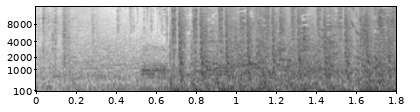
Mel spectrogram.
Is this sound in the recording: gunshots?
yes

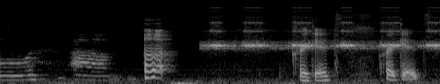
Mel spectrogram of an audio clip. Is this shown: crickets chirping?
yes

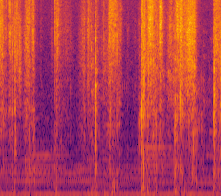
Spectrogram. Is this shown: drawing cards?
yes

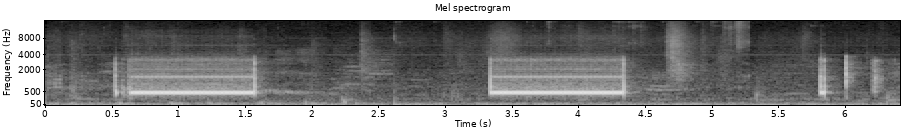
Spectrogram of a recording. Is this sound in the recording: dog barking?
no

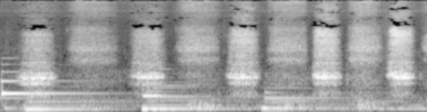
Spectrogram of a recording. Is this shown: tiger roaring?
no

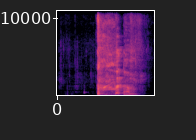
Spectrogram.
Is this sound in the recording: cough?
yes

